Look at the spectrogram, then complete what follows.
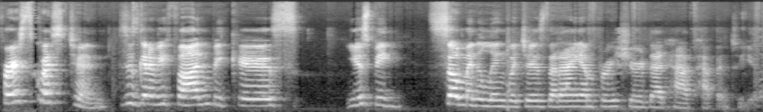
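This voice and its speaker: A woman's voice: a little high, moderate pace, sharp tone. A woman whose first language is Spanish, hosting a casual drinking-game chat and laughing often between lines. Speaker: YouTube channel host. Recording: echoey room.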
